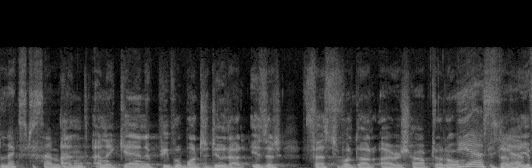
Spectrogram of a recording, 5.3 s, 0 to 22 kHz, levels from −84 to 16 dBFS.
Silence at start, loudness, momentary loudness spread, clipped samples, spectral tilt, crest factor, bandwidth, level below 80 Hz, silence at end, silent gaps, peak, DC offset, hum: 0 s; -24 LUFS; 3 LU; under 0.1%; -4.5 dB/octave; 12 dB; 16 kHz; -54 dBFS; 0 s; none; -12 dBFS; under 0.1%; none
